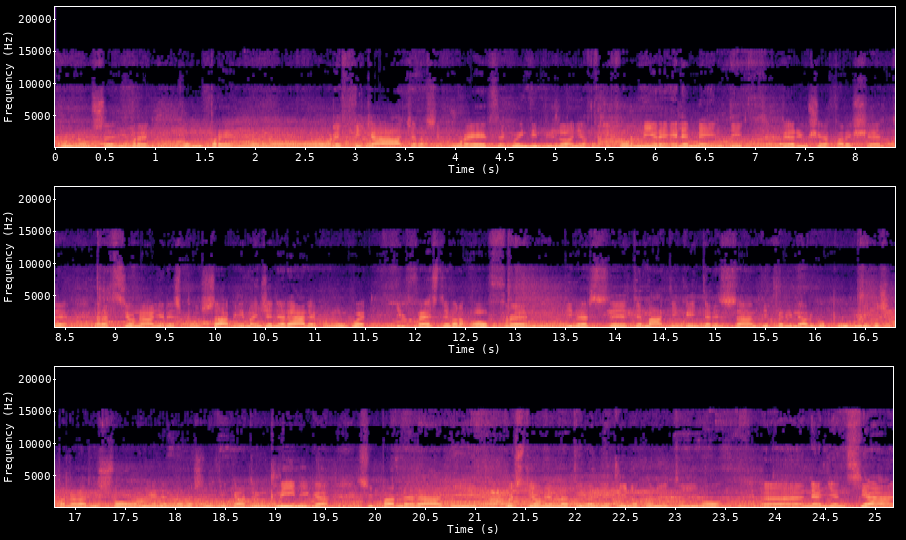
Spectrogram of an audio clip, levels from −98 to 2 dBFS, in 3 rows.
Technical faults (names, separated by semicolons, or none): pre-emphasis left on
